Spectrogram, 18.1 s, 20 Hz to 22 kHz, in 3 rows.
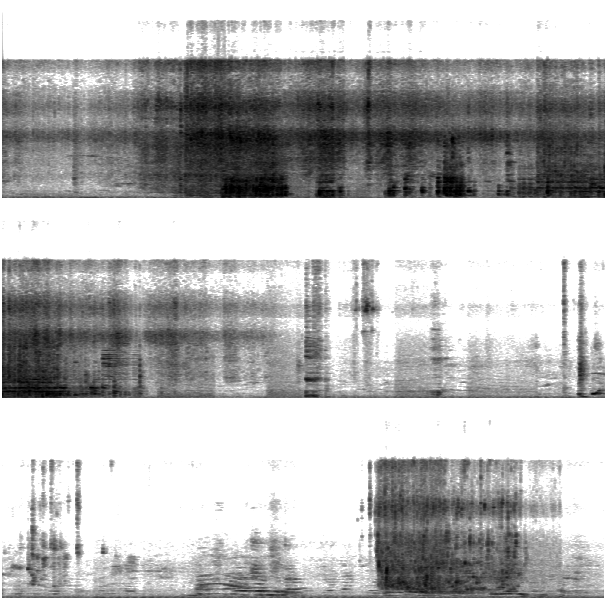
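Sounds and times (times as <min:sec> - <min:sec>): dishes clattering: 0:02.2 - 0:07.5.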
